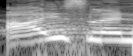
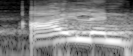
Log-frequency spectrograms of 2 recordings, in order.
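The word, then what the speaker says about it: island: जितने भी द्वीप्स हैं उसको अंग्रेजी में आइसलैंड नहीं पढ़ते हैं। आइलैंड पढ़ते हैं। एस साइलेंट होता है।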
